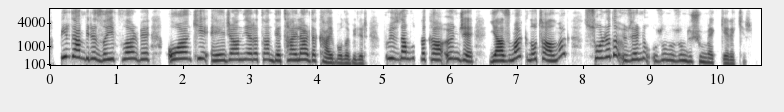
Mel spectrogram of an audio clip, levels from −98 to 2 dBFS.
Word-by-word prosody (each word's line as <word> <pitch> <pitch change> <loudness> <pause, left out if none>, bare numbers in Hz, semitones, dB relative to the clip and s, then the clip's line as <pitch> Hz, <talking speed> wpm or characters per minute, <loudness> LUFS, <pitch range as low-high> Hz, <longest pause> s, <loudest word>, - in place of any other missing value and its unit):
birdenbire 390 -5 +3
zayıflar 310 +3 0
ve 305 -1 -2 0.3
o 325 -10 +4
anki 335 0 +1
heyecanı 290 +3 -1
yaratan 295 -2 -3
detaylarda 275 +1 +1
kaybolabilir. 160 - -4 0.3
Bu 345 - -3
yüzden 345 0 +3
mutlaka 300 -4 +1
önce 275 -9 0 0.2
yazmak, 255 - +6
not 295 +4 -3
almak, 255 +1 +3 0.2
sonra 365 -3 -1
da - - +1
üzerine 295 +5 -3
uzun 275 -2 -9
uzun 255 -1 -4
düşünmek 200 -6 -6
gerekir. 145 -3 -8
290 Hz, 130 wpm, -23 LUFS, 250-330 Hz, 0.3 s, yazmak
